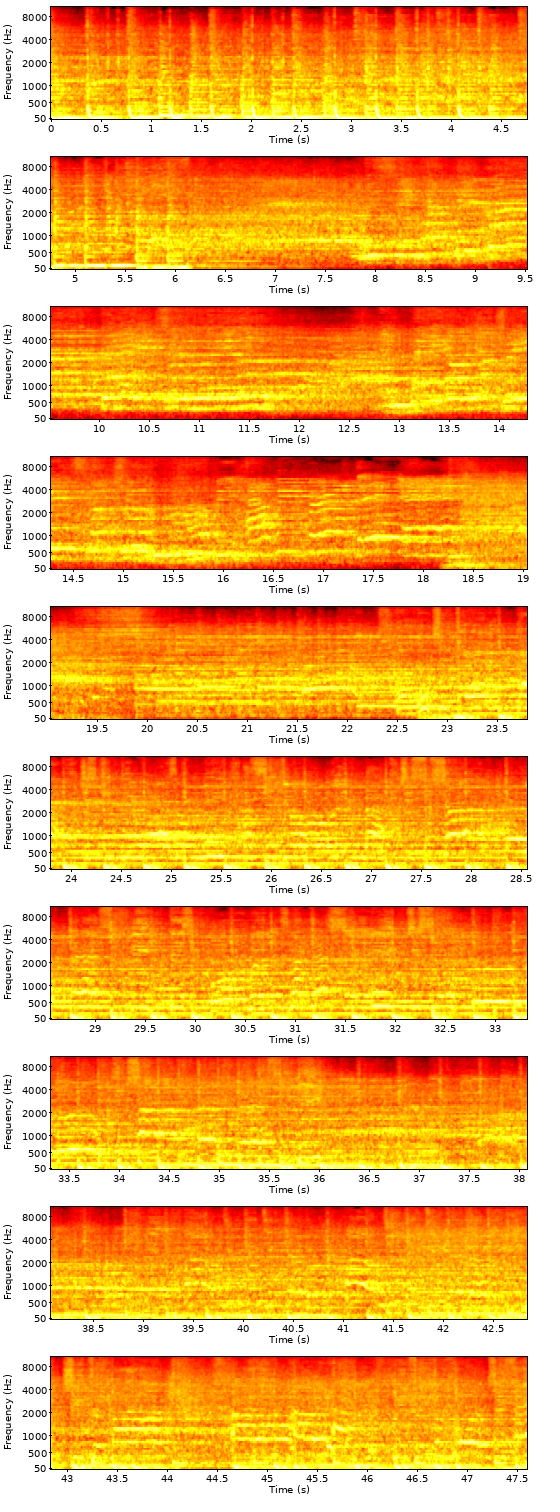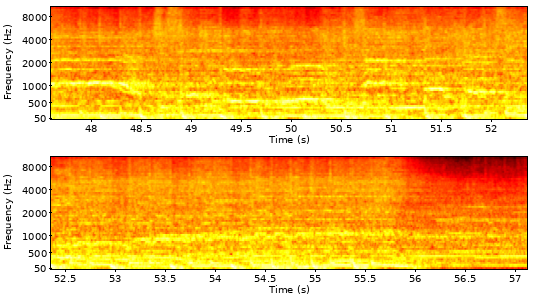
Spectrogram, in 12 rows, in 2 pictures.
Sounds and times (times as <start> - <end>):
Music: 0.0 - 57.1
Singing: 7.8 - 55.5.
